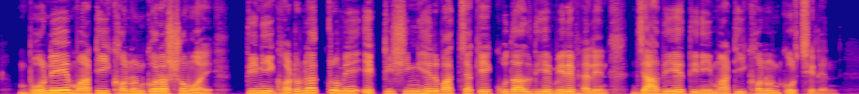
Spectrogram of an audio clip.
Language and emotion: Bengali, neutral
